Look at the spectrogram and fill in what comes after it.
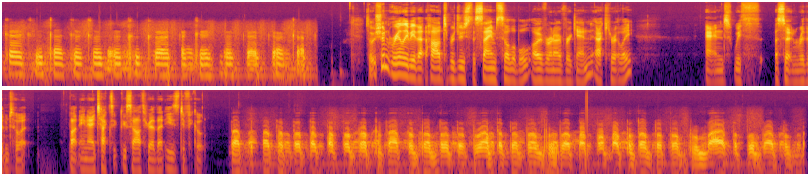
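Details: Adult male narrator; typical speech.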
